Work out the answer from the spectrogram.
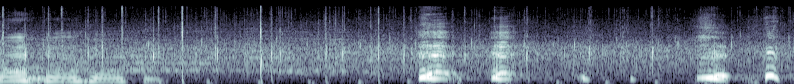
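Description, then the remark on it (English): An audience applauds steadily for their interpreter for about four seconds, a dense crackle of clapping with a few voices calling out and whooping over it. “Round of applause for your interpreter.”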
